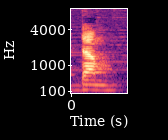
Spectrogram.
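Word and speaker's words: dumb: Column column, solemn संजीदा, डम ये डम है, इसमें भी बी साइलेंट है, डम, गूंगा, थम अंगूठा, बम बम, पार्क पार्क, पार्ट हिस्सा, पार्टी, पार्टी।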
